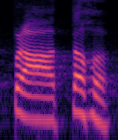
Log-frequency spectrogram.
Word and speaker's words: प्रातः: जैसे जब हम इसका प्रयोग करेंगे तो इसके उच्चारण में ह का उच्चारण किया जाता है। जैसे प्रातः, त के पीछे हमने इसका प्रयोग किया तो क्या हो गया? प्रातः।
